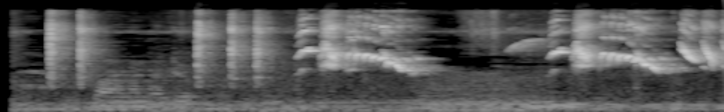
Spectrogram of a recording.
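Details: Agitated white-rumped shama, known locally as murai batu, singing in an excited state, used as a lure to provoke other birds: sharp high clicks followed by loud descending whistled phrases, repeated in bursts, over faint low background hum.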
